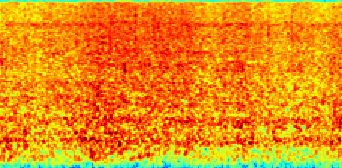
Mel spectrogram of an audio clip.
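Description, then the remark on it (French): Sea waves wash steadily onto a deserted beach with black rocks, in a constant, hissing roar, with wind mixed in and no distinct individual breakers standing out. “De petites barques à tête de monstres rouges et bleus se bercent au gré des vagues.”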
